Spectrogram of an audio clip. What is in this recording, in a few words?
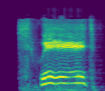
"Sweet", Furby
